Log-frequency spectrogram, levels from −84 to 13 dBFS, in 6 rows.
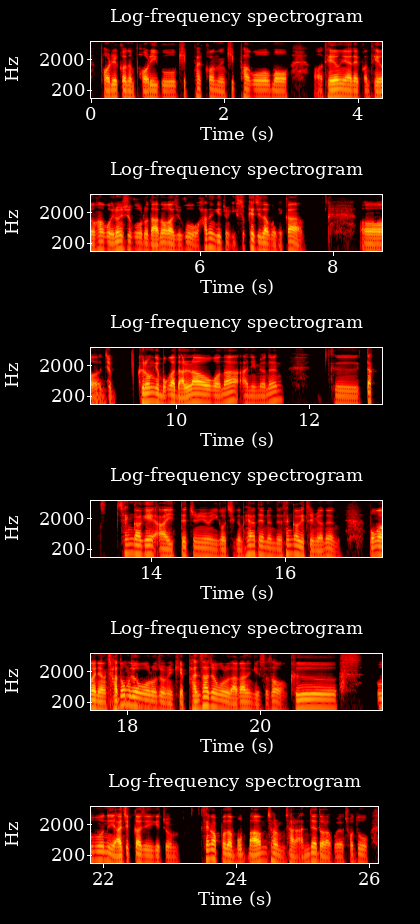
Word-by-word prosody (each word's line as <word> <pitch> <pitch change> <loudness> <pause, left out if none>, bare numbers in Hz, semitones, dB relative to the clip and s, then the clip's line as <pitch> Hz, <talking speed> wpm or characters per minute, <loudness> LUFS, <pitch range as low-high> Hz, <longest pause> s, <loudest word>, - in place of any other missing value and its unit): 버릴 105 +1 +2
거는 100 -2 0
버리고 95 0 -2
킵할 - - -7
거는 100 -4 -4
킵하고 105 +1 -2
뭐 100 -1 +1 0.4
어 - - -8
대응해야 105 0 +5
될 100 - +2
건 - - -9
대응하고 95 +5 0
이런 115 +4 +3
식으로 110 -3 -3
나눠 95 +3 +4
가지고 90 -1 0
하는 140 +1 -3
게 115 - -2
좀 110 0 -11
익숙해지다 110 -7 0
보니까 90 0 0 0.8
어 95 -1 +2
이제 - - -4 0.4
그런 130 +1 +3
게 125 - +1
뭐가 105 +2 +3
날아오거나 120 +5 +4
아니면은 105 +8 -6 0.7
그 100 -2 -7
딱 - - -1 0.5
생 145 0 -4
생각에 135 -2 +3
'아 105 - +3
이때쯤이면 110 +2 -4
이거 100 0 -5
지금 100 0 -7
해야 135 +3 0
되는데.' 115 -6 -5
생각이 140 0 -2
들면은 95 -1 -5 0.4
뭔가 125 +2 +4
그냥 105 -4 +6
자동적으로 135 -2 +2
좀 105 -3 -2
이렇게 90 -3 -2
반사적으로 120 -1 +2
나가는 105 +2 +2
게 90 - -9
있어서 85 +1 -5
그 125 0 -1 0.6
부분이 130 -3 0
아직까지 100 +2 +4
이게 100 0 -5
좀 90 -2 -9 0.3
생각보다 145 -7 +2
뭐 105 +2 -5
마음처럼 115 -1 +3
잘 - - -2
안되더라고요. 95 -5 -2
저도 105 +2 -8
105 Hz, 335 characters per minute, -26 LUFS, 100-120 Hz, 0.8 s, 그냥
